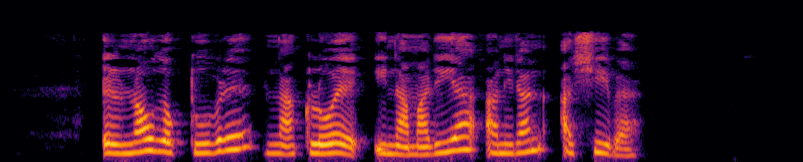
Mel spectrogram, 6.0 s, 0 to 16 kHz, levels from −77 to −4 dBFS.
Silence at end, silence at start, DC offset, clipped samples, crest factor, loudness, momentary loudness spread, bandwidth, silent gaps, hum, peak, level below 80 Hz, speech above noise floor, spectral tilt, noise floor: 1.25 s; 0.75 s; under 0.1%; under 0.1%; 18 dB; -20 LUFS; 7 LU; 7.8 kHz; none; none; -4 dBFS; -62 dBFS; 59 dB; -5 dB/octave; -78 dBFS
